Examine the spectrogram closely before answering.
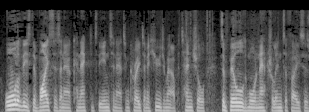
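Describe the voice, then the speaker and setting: A man's voice: on the low side, dark tone. British man giving a casual talk. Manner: conversational, many fillers and restarts. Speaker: conference speaker. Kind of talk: presentation talk.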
